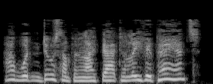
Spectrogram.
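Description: A man voicing a timid, nervous male office manager with a shrill, piping voice. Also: expressive, a little fast, a bit bright, breathy edge, no room sound, exaggerated voice. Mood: frightened, pleading.

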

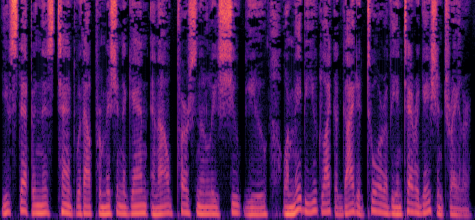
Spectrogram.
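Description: Hostile army captain, read by a man: cold, curt, threatening, low register, husky edge, audiobook. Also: a little slow, hardly any pauses, dark tone, no room sound. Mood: curt menace.

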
